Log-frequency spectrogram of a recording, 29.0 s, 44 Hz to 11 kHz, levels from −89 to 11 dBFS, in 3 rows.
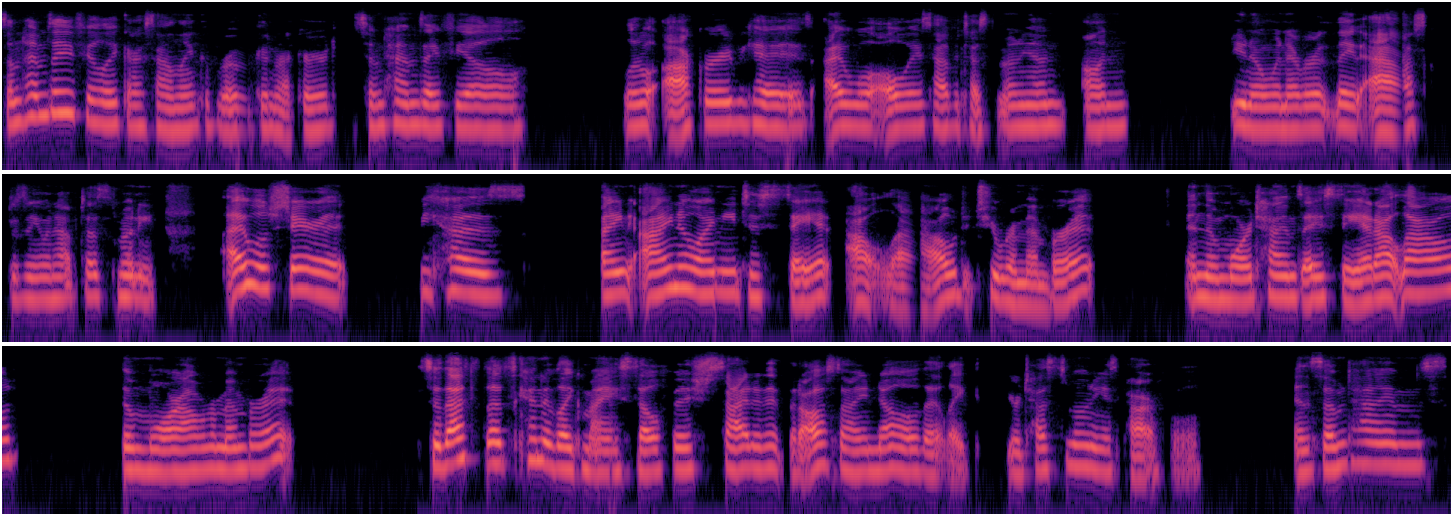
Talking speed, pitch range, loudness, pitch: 185 wpm, 180-210 Hz, -26 LUFS, 190 Hz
